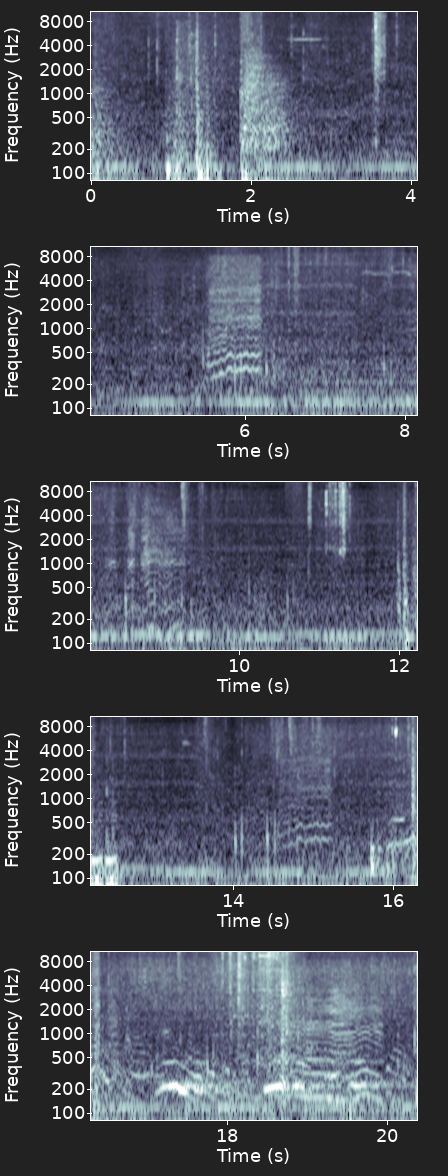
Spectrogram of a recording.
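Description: Electricity crackles and buzzes softly around a hand.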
